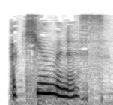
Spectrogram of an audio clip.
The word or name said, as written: acuminous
